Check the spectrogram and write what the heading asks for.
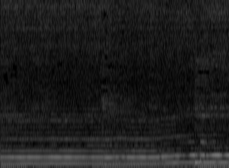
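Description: Acoustic guitar played in a steady repeating pattern under one long wordless hummed note, which slides up in pitch near the end.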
